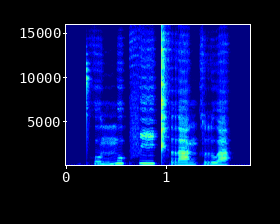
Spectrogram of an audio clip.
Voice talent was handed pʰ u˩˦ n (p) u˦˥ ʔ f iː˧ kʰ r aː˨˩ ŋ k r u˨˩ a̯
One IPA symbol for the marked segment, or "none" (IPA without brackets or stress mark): m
